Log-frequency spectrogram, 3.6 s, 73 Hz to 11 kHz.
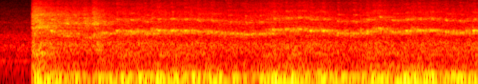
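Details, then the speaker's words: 1968 Chevy C10 on 2005 Ford Explorer suspension, small cam, just jump-started: the engine catches and runs with a steady high whistle over the rumble; the source is unknown, possibly a slipping belt, not confirmed. "there she goes what's making that whip whistling noise okay"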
